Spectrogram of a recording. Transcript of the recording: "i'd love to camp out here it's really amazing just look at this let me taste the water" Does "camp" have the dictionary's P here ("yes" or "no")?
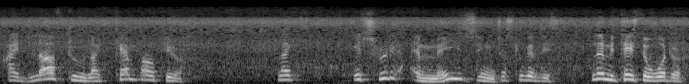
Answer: yes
